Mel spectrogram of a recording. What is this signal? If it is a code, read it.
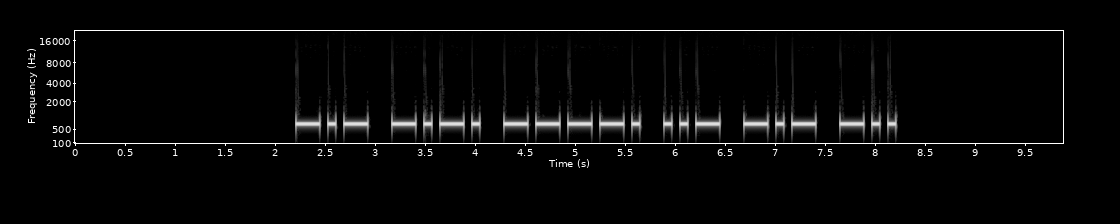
Morse code, heard as a keyed tone, about 15 wpm, 700 Hz. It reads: KC9UKD
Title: USA Call Signs - 6 Characters - 15wpm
